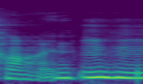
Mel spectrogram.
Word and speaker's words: HONNE: I was like, well, I'm not sure, so we looked it up, and it's pronounced Han.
